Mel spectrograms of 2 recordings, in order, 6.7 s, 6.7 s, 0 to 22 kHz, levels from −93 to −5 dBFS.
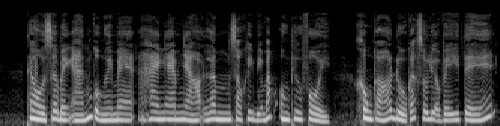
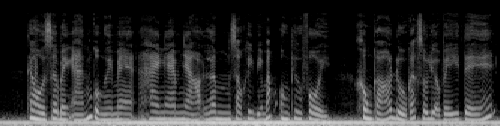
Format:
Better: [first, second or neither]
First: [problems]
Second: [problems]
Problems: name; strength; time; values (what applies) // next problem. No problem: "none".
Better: first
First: none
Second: low rumble; loud; throughout; 3 dB below the speech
